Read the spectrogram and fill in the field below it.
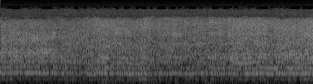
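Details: Hornets in autumn, when food grows scarce, seeking out a native honeybee colony to raid: a steady, droning wing buzz with a low hum and layered overtones, holding even throughout without breaks.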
